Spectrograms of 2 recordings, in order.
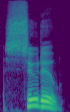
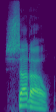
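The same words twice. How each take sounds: First: "sudo" with two long OO vowels; "sudo" pronounced SOO-doo, slowly. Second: "Sudo" rhyming roughly with judo but with an UH first; "Sudo" pronounced SUH-doh; SUDO as "SUD-oh". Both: Shown as a demonstration. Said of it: "Do people say sudo or sudo?".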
